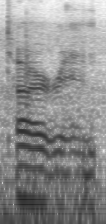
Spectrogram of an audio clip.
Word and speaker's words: Tatarin: Tatarin. Did I say it right that time? Yeah, just read it out as you see it. Tat, tar, in. Tatarin.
